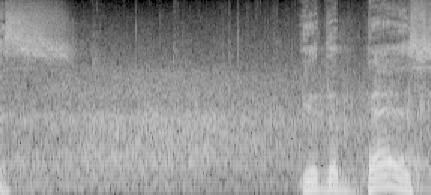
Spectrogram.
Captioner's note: audience laughs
